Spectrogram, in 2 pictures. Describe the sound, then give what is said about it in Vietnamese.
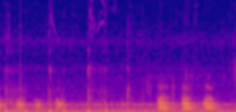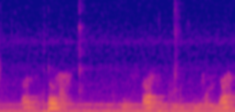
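Dogs bark outside on the street at night in a series of sharp, fairly faint barks grouped in quick clusters over a low background hum. “Bỗng nhiên, ở ngoài đường, vang lên tiếng chó sủa.”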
